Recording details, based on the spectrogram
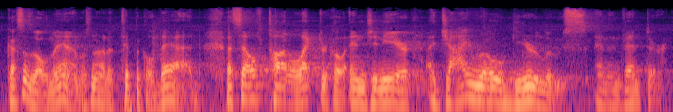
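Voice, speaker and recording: A man's voice: lowish voice, normal speed, darkish tone. A man reading his own literary prose aloud as an author at a public reading. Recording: echoey hall, distant, faint noise.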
